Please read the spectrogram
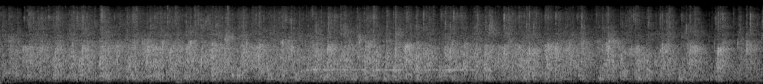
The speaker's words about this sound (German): Großen Applaus!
